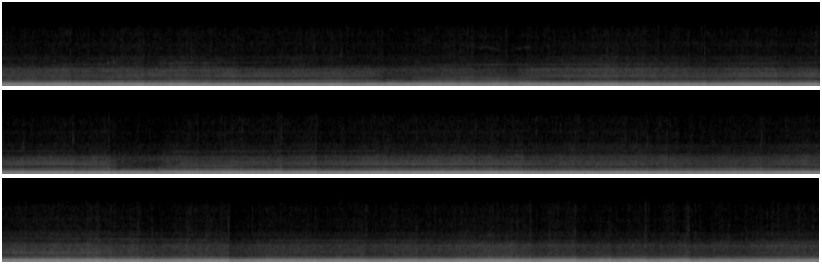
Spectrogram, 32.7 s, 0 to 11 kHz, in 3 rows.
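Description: Sport motorcycle engine running steadily at road speed, with two quick breaks in the engine note about 5 and 13 seconds in as gears are changed. Heavy wind rumble on the microphone underneath.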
